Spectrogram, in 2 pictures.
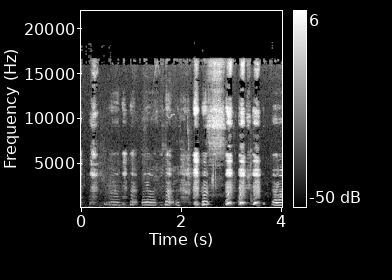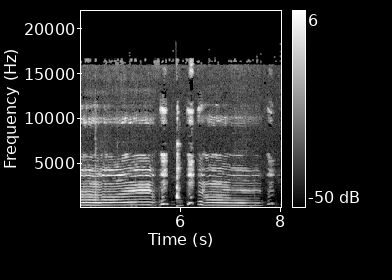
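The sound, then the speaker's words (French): A woman crying and moaning: choked, broken sobs and gasps, then two long, wavering, high-pitched wails of grief. No words are spoken. “La reine se mit à pleurer et à gémir.”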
